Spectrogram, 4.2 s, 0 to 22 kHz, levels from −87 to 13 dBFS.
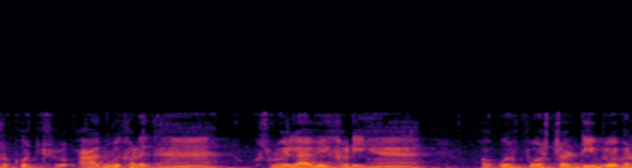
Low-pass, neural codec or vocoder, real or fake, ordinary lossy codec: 7.2 kHz; none; real; none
